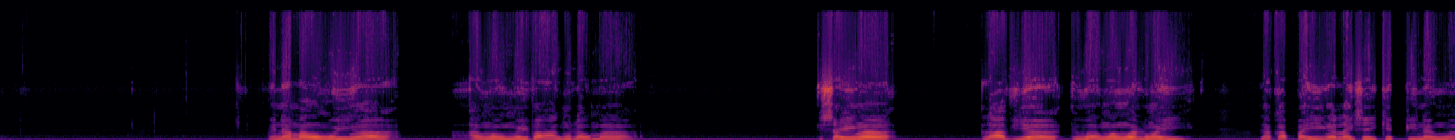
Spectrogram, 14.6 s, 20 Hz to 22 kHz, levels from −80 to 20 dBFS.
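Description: Throughout the speech, heavy codec damage gives a breathy, grainy edge. The upper spectrum sounds noise-filled rather than detailed, though content reaches 20.1 kHz. This is likely Bluetooth LC3 compression, consistent with 10 ms frames and a low bitrate near 32 kbps.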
